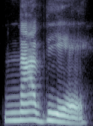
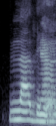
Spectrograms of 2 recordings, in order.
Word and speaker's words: nadie: And make sure you pronounce it as Nadier. Nadia.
